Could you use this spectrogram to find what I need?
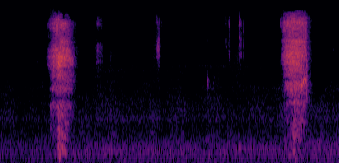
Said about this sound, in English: Sniff, sniff, sniff.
